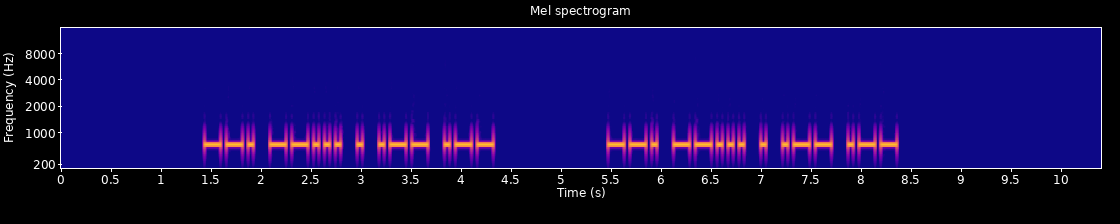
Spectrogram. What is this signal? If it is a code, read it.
Morse code, heard as a keyed tone, about 21 wpm, 700 Hz. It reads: G7EWW G7EWW
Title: DXCC-100 Call Signs - 5 Characters - Repeated 2x - 22wpm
